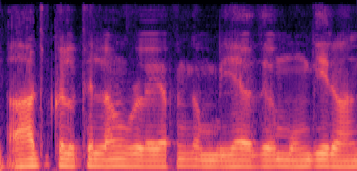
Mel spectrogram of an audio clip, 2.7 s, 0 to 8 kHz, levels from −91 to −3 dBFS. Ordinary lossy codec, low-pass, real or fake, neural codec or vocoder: AAC, 48 kbps; 7.2 kHz; fake; codec, 16 kHz in and 24 kHz out, 0.8 kbps, FocalCodec, streaming, 65536 codes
